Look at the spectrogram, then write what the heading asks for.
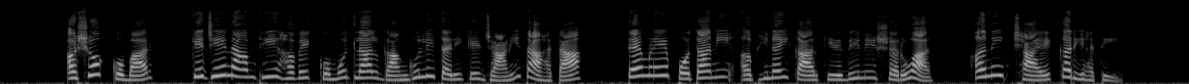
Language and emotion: Gujarati, neutral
